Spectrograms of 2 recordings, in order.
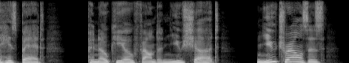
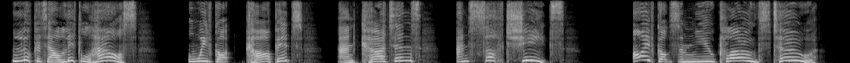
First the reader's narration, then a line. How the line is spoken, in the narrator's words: he cried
